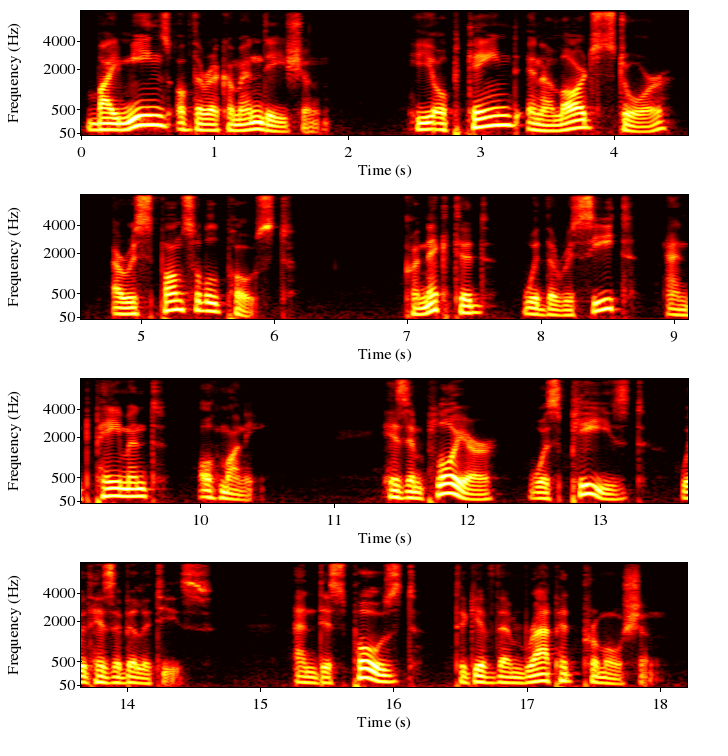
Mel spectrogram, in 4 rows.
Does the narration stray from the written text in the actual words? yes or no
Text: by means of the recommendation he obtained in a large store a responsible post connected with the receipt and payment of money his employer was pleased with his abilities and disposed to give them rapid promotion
no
